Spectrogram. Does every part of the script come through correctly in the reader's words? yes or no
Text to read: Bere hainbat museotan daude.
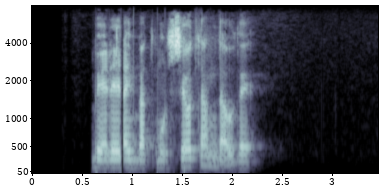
yes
